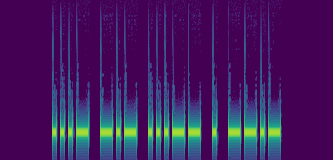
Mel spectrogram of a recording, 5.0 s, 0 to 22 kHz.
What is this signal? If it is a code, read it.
Morse code, heard as a keyed tone, about 20 wpm, 700 Hz. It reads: VK3EQ
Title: 2023 SOTA Activator Call Signs - 20wpm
